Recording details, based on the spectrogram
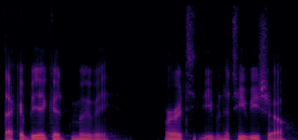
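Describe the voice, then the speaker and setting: Male podcast co-host, lowish voice, informal, emphatic, repeats himself to drive points home. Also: little pitch movement, fast talker, gravelly. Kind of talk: casual chat about games and shows.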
